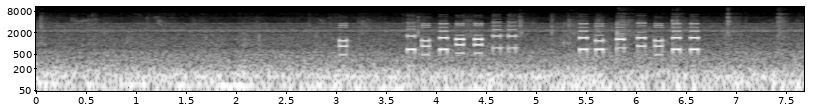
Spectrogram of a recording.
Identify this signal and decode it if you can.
DTMF, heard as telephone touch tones, dialled by hand, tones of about 80 ms, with the noise of a park. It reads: 7 A7300BB 3159733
